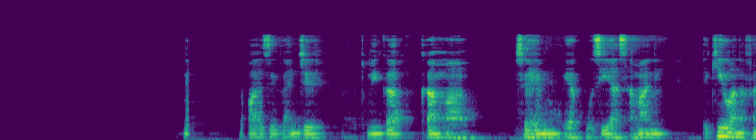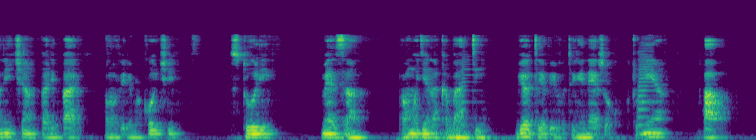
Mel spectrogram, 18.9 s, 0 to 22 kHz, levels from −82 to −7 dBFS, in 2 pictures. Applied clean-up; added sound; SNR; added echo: neural mask model DeepFilterNet 3.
